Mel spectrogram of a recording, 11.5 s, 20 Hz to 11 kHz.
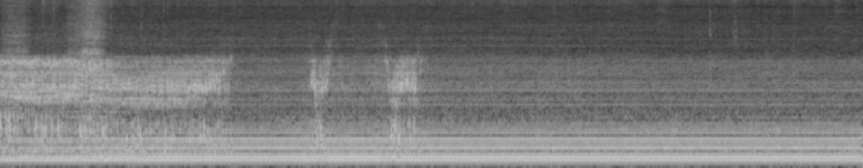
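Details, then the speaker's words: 1952 Trav-ler model 5171 AA5 AM tube radio, first power-up before recap: loud steady low mains hum with a faint signal trying to break through; hum from failing filter capacitors needing replacement. "and we have a normal filter home sound like we had a little bit of a signal trying to come"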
